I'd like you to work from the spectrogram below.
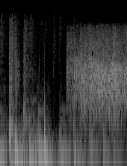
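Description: Applause for a university award given to a study of alcohol use and self-esteem among young students, a dense, even clatter of many hands that starts about a second in, after a short tonal sound, and runs to the end.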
